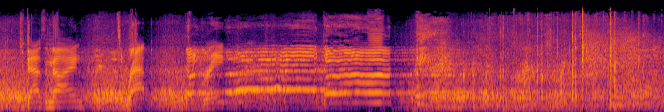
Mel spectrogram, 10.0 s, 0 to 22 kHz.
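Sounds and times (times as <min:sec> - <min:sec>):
skateboard wheels rolling: 0:06.8 - 0:09.9
skateboard clacking down: 0:07.0 - 0:09.9.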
